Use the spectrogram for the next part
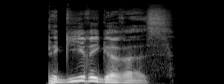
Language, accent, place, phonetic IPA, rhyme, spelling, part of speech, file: German, Germany, Berlin, [bəˈɡiːʁɪɡəʁəs], -iːʁɪɡəʁəs, begierigeres, adjective, De-begierigeres.ogg
- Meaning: strong/mixed nominative/accusative neuter singular comparative degree of begierig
